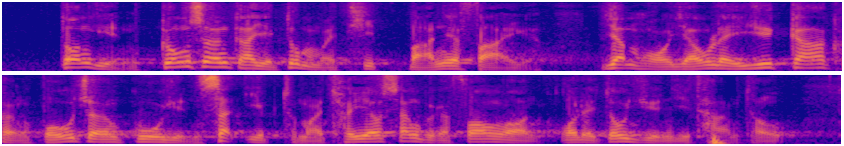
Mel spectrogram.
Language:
Cantonese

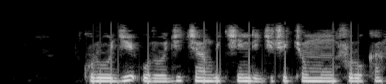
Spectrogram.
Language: Kinyarwanda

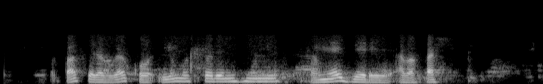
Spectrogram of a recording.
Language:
Kinyarwanda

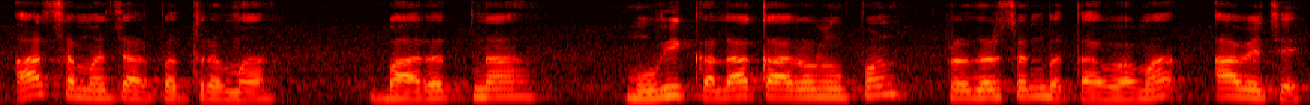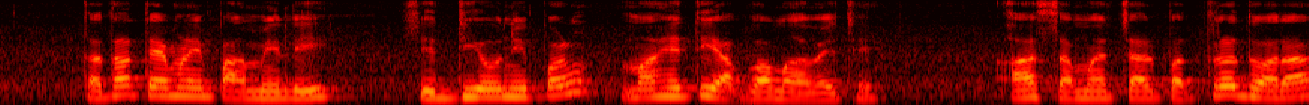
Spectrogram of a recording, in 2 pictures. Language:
Gujarati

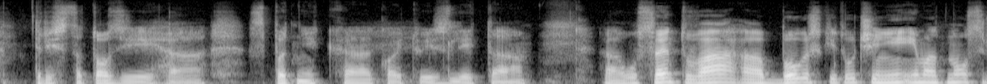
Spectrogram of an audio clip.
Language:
Bulgarian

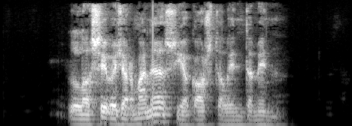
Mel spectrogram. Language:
Catalan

